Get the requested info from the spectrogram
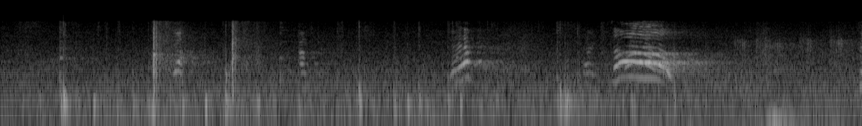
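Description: A fast badminton doubles rally: a quick run of sharp shuttlecock strikes off the rackets. About six seconds in comes a loud, drawn-out shout from a player as the rally ends.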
